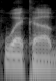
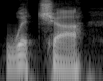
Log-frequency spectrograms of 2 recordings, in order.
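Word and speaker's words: wicca: right Old English and it looks like wiah but apparently it's pronounced witcha you can look up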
